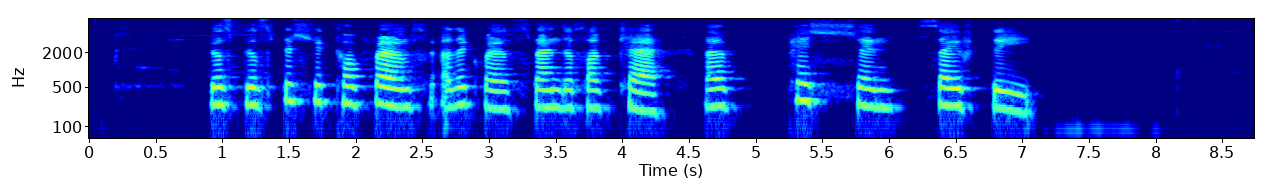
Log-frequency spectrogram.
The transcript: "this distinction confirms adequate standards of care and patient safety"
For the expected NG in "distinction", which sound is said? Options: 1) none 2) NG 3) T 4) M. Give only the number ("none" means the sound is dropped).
1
